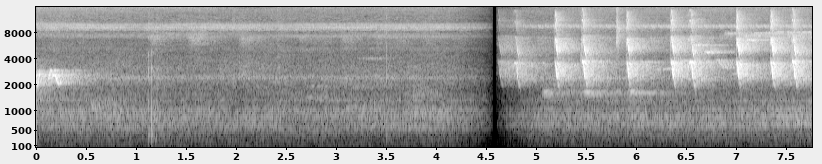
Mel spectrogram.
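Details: Young squirrel calling its mother with loud chirps: after a quiet, hissy stretch and a brief gap, sharp clicky chips ring out in a fast series, roughly two per second, about ten in all.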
